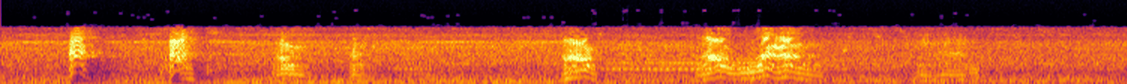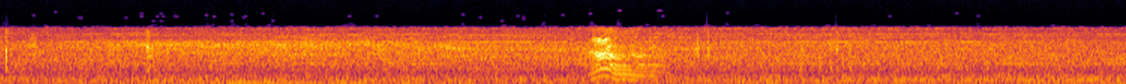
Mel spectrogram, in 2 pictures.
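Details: Siberian Husky giving several short yipping, whining calls in bursts, some with wavering harmonics, separated by pauses, with a person talking to the dog nearby.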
